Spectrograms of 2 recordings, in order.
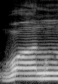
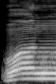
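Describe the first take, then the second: The two takes are said the same way.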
